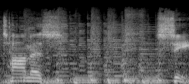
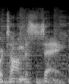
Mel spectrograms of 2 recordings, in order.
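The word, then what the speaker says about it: Thomas Seay: And we'll meet 30-year-old Thomas C. Is that how we say his name? Or Thomas Say? – I think it's Thomas Say. – All right, Thomas Say. S-E-A-Y.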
